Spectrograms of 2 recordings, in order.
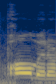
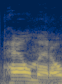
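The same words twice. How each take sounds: First: The first syllable sounds like the word palm. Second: The first syllable does not sound like palm. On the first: The speaker calls it right. "it's Palmetto, Palm, like the palm of your hand" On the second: The speaker calls it wrong. "not Palmetto"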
